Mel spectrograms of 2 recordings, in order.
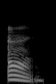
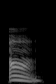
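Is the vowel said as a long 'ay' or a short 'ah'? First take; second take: ah; ah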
